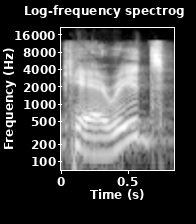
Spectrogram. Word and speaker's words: carried: And carried. Esse ED aqui vai ter som de D.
